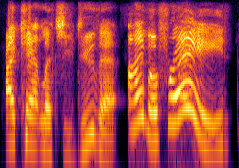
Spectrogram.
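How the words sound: It sounds frightened, as if something scared her.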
